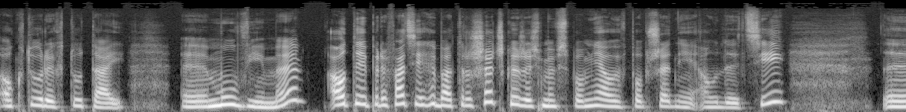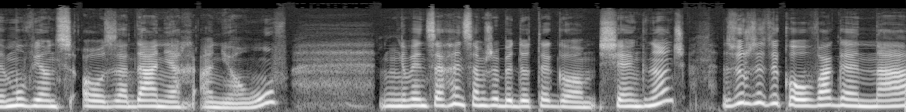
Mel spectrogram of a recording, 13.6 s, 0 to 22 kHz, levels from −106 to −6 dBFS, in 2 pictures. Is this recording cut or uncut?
cut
